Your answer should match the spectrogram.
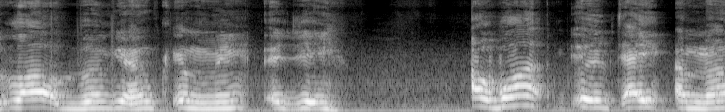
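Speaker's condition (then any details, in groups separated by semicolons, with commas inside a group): Cerebral palsy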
